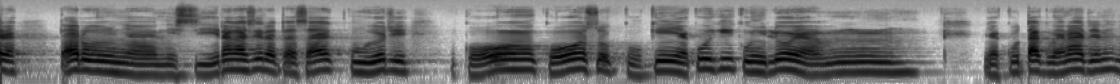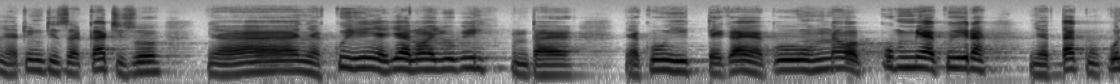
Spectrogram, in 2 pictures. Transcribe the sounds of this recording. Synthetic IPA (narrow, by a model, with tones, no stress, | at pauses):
ɾa˧t̪a˨˦ɾu˧ɲã˨nĩ˨siː˨˦nã˦ka˧s̬i˦ɾa˧t̪a˧sa˨˦kuː˧jo˦t͡ʃi˧ | ko˨˦ko˨˦so˧ku˨kĩ˧ɲã˨ku˦˧i˧ki˦ku˧ɲũ˧lo˦ɲã˨˧ | ɲã˨ku˧t̪a˦˧k̬u˧ɲã˧nã˦˧t͡ʃi˧ñ˦ɲã˨t̪u˦nĩ˧t̪i˧s̬a˧ka˦t͡ʃi˧so˧ | ɲã˨ɲã˨kʷiː˦ɲã˨˧ja˦˨nũ˦ã˧ju˦βi˦˧nd̪a˨ | ɲã̰˨ku˦i˧t̪e˨ka˦ɲã˨kuː˦nã˦kʷa˧ku˦mĩ˦ã˧kʷiː˦ɾa˧ | ɲã˨t̪a˦ku˨ku˦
